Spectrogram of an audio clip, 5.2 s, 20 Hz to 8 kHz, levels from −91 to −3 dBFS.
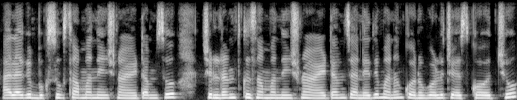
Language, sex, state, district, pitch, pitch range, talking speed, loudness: Telugu, female, Andhra Pradesh, Srikakulam, 230 Hz, 220-245 Hz, 140 wpm, -13 LUFS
